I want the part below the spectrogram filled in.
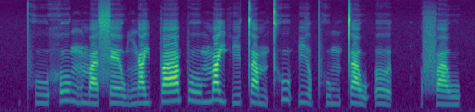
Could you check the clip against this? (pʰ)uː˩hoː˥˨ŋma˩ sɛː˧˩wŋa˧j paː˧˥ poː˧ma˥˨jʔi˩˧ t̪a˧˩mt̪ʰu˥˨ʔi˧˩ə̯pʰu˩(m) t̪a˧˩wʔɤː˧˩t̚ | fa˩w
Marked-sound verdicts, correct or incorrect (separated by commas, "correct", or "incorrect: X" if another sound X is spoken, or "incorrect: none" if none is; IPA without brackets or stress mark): correct, correct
